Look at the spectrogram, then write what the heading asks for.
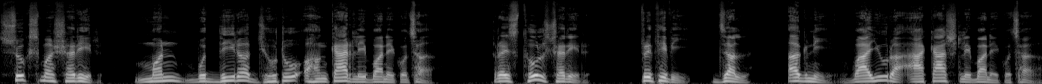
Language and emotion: Nepali, neutral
